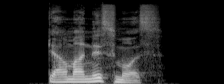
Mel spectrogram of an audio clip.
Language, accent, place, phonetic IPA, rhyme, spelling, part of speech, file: German, Germany, Berlin, [ɡɛʁmaˈnɪsmʊs], -ɪsmʊs, Germanismus, noun, De-Germanismus.ogg
- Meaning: Germanism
